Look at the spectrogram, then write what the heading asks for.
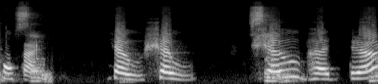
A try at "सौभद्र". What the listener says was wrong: না, সৌ হয়ে যাচ্ছে, আপনার তালব্য হয়ে যাচ্ছে। সৌ বলুন, দন্তস্বই ঔকার সৌ। হচ্ছে না, সকারটা উচ্চারণ হচ্ছে না আপনার।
